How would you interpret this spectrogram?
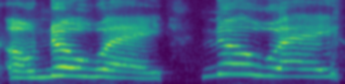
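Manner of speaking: long, rising mock cheer of disbelief; obnoxious cheering. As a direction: imitate your own obnoxious sideline yell, stretching each word. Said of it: "you hear my obnoxious ass going".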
